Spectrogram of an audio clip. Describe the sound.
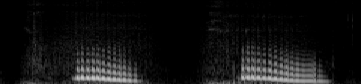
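A person imitates a dove's soft murmuring coo twice, illustrating the word 'curr', each a low, throaty, rolling call with a breathy lead-in, moderately loud, with a brief pause between them.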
